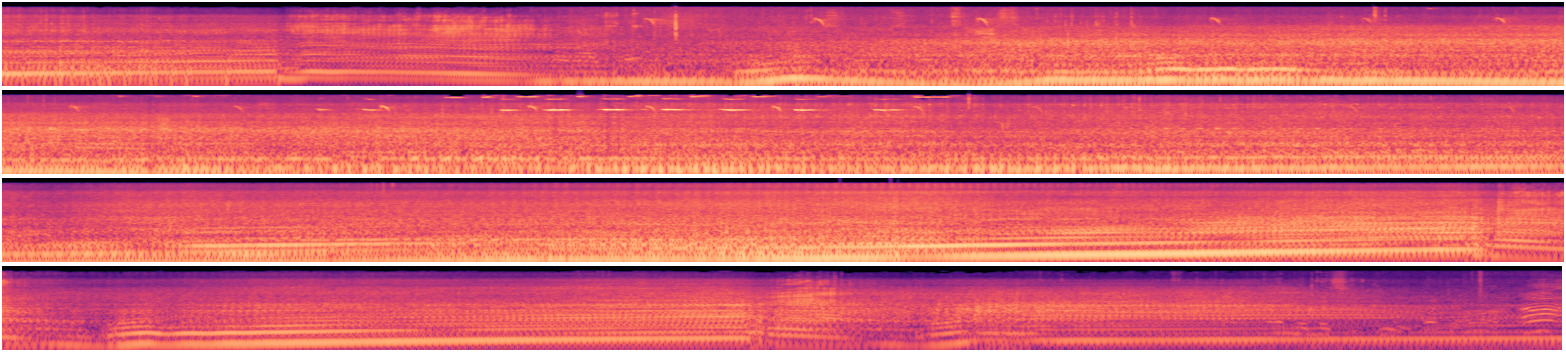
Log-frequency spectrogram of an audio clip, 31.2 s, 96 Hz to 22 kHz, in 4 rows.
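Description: Classic Porsche 911 2.0 S rally car's air-cooled flat-six driven hard: the engine note climbs steeply under acceleration and drops sharply at each gear change. It gets quieter near the end as the car is farther off.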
